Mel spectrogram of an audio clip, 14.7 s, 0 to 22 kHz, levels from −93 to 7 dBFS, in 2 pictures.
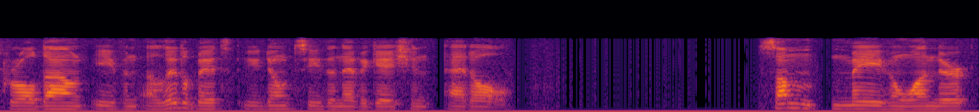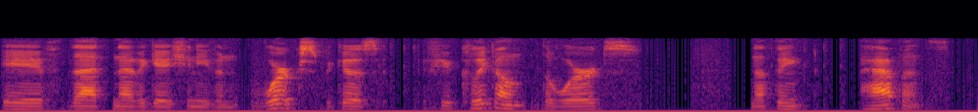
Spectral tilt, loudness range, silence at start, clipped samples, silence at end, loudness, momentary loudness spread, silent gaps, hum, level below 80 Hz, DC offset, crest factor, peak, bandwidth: -3.5 dB/octave; 5 LU; 0 s; under 0.1%; 0.2 s; -29 LUFS; 12 LU; none; none; -72 dBFS; 0.6%; 22 dB; -8 dBFS; 5.4 kHz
